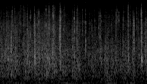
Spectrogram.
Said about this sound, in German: Eine Zeitung oder Papier. Es wird auch gefaltet oder es raschelt.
